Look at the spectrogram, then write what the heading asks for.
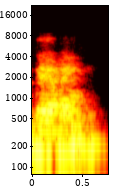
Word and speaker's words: NAMI: Okay, now you will occasionally, just so you know, hear people pronounce it NAMI. Potato, potato, I am not gonna fight that one. The people here in Albuquerque in the organization tend to pronounce it NAMI.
